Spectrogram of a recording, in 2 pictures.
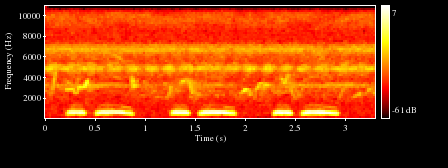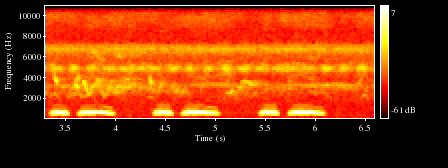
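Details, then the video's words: Gù cooing from a spotted dove used as a decoy for trapping, thổ pha nước voice: soft low doublets, a brief note then a longer coo with a lilting rise and fall, about once a second, faint twittering behind. "Thổ Pha Nước Gù AE Tự Thẩm.Clip288_ Nết Gù coi sướng mắt"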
